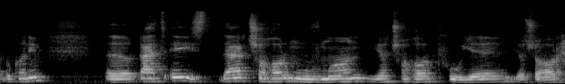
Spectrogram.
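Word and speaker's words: mouvement: یعنی اساسا اسم موومان یا موومنت به انگلیسی، موومان در واقع تلفظ فرانسوی شد، برمیگرده به تمپو.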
